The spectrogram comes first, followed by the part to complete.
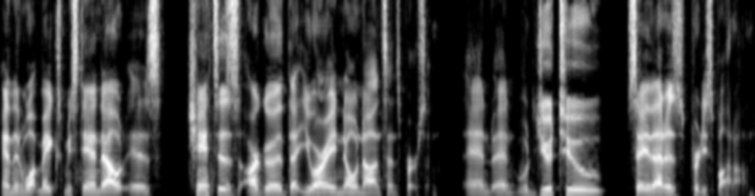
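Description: In a very clean recording with a silent background and a dry, close sound with no echo, a man with an American accent talks at a moderate pace in a plain, everyday voice, medium in pitch with ordinary pitch variation. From Minnesota. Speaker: podcast co-host. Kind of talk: casual chat.

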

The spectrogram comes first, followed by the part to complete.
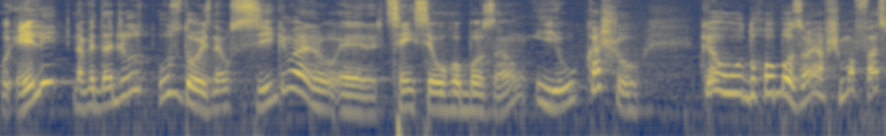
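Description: Swinging his pitch very widely, a man speaks at a fairly quick pace in a high pitch. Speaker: podcast host. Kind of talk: casual chat.

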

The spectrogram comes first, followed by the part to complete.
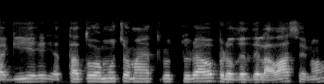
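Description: At a moderate pace, a man talks in a fairly high voice for a man. The sound is dry and close with no echo over a quiet background. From Spain. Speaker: emigrant waiter and trade unionist. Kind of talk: casual interview. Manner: halting.

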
